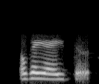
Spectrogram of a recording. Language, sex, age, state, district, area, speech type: Telugu, female, 18-30, Telangana, Nizamabad, urban, conversation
